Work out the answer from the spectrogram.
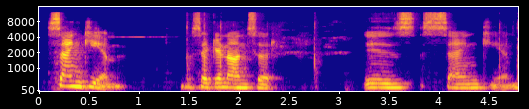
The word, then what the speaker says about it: cinquième: So fifth we have here written, it's cinquième.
